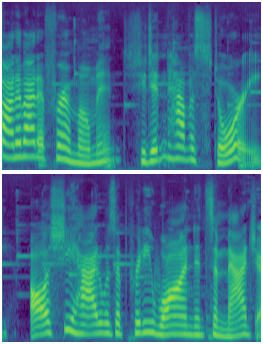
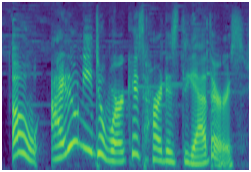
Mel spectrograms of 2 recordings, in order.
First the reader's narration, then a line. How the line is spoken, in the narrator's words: answered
